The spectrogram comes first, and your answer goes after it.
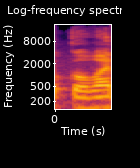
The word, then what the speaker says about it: Kunwar: Actually क्या है, मेरा जो नाम है वो कोवर ही है, लेकिन लोग इसको ना गलत प्रोनाउंस करते थे क्योंकि इसमें KUNW आता है, तो एल ना लोग वो क्या होता है साइलेंट रहता है। एक्चुअली कोवर है, लोग कुनवर कुनवर करते रहते थे।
